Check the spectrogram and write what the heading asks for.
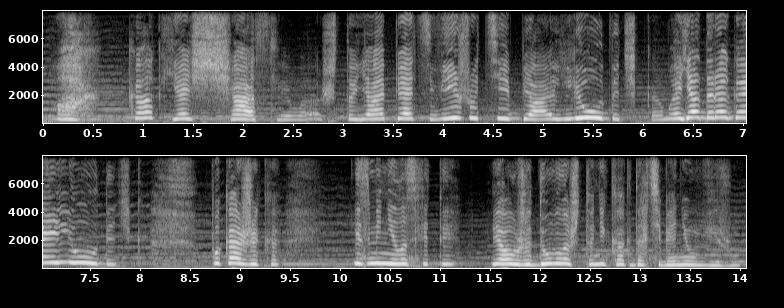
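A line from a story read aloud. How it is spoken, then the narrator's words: Sobbing mother's whisper. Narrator (Russian): всхлипывая, шептала мама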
